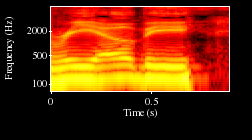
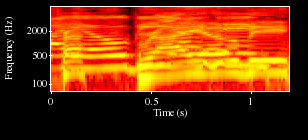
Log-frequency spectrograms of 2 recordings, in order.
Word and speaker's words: Ryobi: Yeah, so you can recover after I dumped all over your Ryobi. I'm not even saying it right, I don't think. It's Ryobi.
